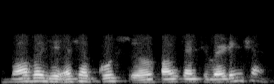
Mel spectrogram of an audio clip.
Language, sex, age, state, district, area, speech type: Kashmiri, male, 18-30, Jammu and Kashmir, Bandipora, rural, conversation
